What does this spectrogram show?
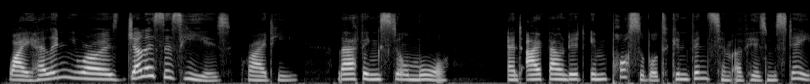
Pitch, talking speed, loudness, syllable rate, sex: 235 Hz, 185 wpm, -19 LUFS, 5.3 syllables/s, female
